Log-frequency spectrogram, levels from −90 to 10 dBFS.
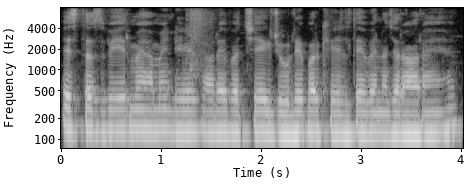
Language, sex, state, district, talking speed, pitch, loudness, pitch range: Hindi, male, Uttar Pradesh, Lalitpur, 225 wpm, 125 Hz, -15 LUFS, 120-130 Hz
